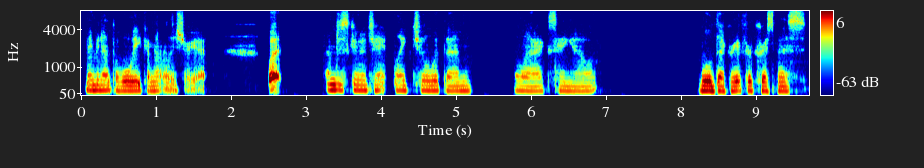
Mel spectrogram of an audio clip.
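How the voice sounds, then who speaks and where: Chatty woman with a gravelly morning voice. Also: sits low, monotone, normal speed, pauses often, mellow, no room sound, rough recording. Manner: chatty, lots of fillers like "like". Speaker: podcast host. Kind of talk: casual chat.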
